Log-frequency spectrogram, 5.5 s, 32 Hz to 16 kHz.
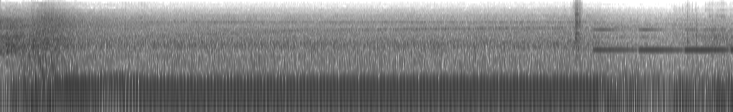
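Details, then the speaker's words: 1998.5–2002 Cummins diesel with VP44 injection pump, hot at about 190° operating temperature, in neutral, after fix for hot hard-start issue: brief crank, fires at once into steady even idle; starting quicker than before. "so far it's just starting right away it's actually quicker than it has been foreign"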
